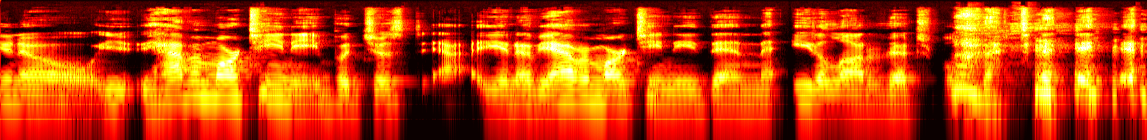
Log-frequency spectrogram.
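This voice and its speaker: A woman with a New York accent, fairly low pitched and fairly quick, lively in intonation and animated in tone, with hardly any pauses. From New York City, Brooklyn. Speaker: artist and writer. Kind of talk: interview conversation.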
